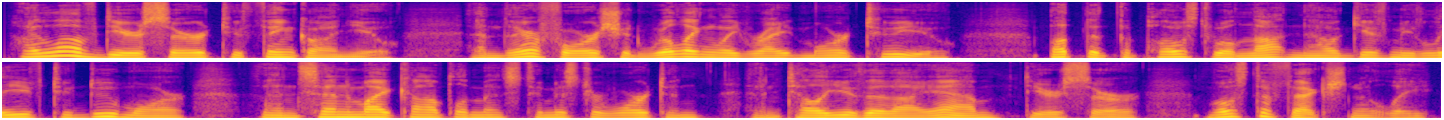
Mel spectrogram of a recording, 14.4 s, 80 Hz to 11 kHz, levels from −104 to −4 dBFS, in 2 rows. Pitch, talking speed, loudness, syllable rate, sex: 130 Hz, 190 wpm, -18 LUFS, 4.9 syllables/s, male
